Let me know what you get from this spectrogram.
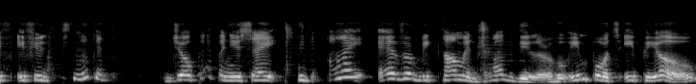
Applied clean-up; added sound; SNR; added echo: neural mask model DeepFilterNet 3.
